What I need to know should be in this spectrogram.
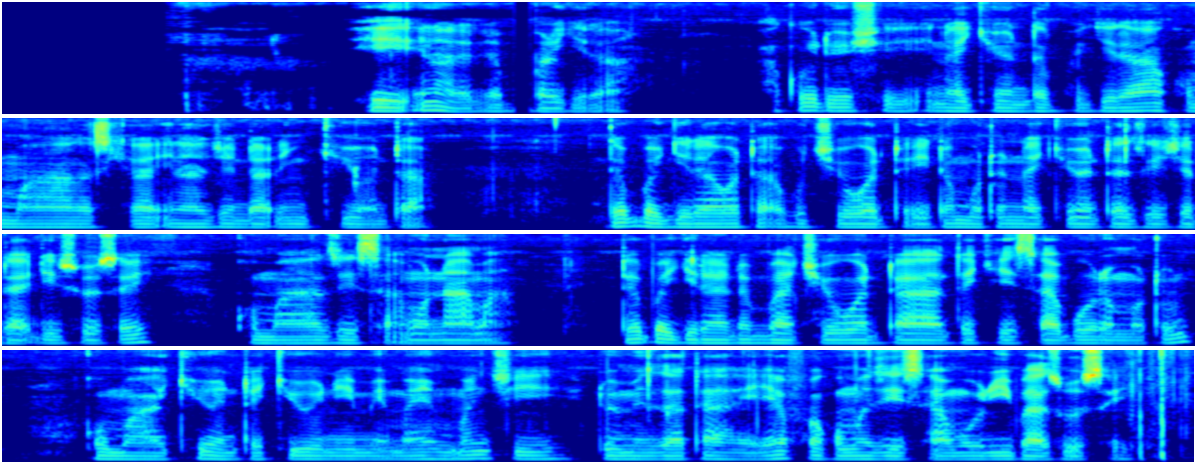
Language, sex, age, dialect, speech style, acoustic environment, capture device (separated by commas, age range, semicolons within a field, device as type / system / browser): Hausa, male, 18-24, Nigeria - Kano, happy; excited; focused, silence, mobile / Linux / Chrome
